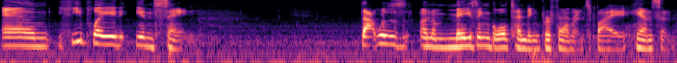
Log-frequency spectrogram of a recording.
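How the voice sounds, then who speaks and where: Unhurried, higher-pitched male sports host. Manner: relaxed, rambling, with frequent fillers and self-corrections. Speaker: podcast host. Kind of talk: casual sports preview chat.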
